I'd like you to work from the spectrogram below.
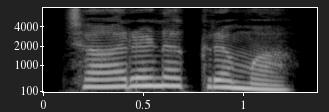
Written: ಚಾರಣಕ್ರಮ

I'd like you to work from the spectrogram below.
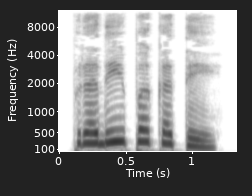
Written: ಪ್ರದೀಪಕತೆ

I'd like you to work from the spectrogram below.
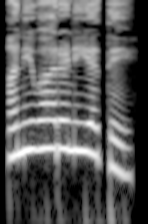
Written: ಅನಿವಾರಣೀಯತೆ

